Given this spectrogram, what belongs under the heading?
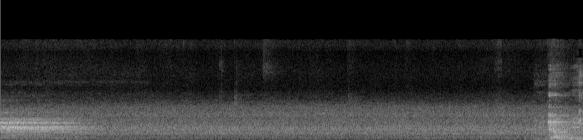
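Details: Slow breathing pattern with long quiet pauses between soft breaths, bradypnea.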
